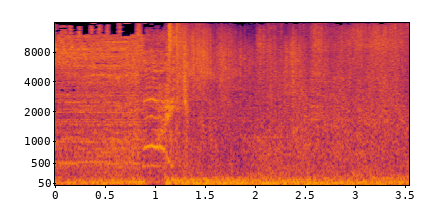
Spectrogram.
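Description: A large explosion booms and roars with fire.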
